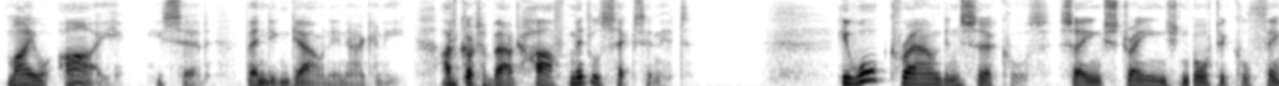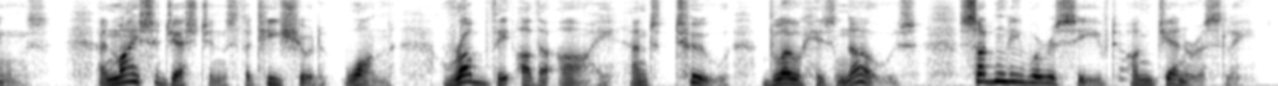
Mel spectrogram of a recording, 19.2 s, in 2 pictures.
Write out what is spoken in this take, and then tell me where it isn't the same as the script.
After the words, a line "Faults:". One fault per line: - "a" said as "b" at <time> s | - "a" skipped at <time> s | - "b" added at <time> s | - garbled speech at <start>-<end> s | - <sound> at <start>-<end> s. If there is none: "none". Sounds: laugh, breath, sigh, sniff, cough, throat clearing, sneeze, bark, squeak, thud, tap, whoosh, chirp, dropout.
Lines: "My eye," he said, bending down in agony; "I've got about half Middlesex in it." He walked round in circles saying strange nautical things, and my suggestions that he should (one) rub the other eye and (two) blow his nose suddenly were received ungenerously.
"My eye," he said, bending down in agony; "I've got about half Middlesex in it." He walked round in circles saying strange nautical things, and my suggestions that he should (one) rub the other eye and (two) blow his nose suddenly were received ungenerously.
Faults:
- dropout at 8.9-8.9 s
